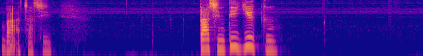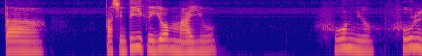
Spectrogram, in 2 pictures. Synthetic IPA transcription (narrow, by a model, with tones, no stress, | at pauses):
βa̰˦˧ʔa̰˧t͡ʃa˧t͡ʃi˧ | t̪a˧t͡ʃi˧nd̪i˦jɨ˦kɨ̃˧ | t̪a˧ | t̪a˧t͡ʃi˧nd̪i˦jɨ˦˧kɨ̃˧jo˦mã˧ju˧ | hu˦nĩ˧õ˧ | hu˦l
